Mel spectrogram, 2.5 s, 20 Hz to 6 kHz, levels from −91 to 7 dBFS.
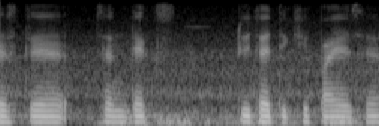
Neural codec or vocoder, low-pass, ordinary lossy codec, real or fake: none; 5.4 kHz; none; real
